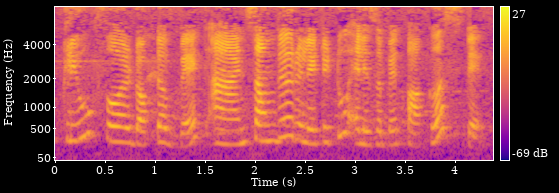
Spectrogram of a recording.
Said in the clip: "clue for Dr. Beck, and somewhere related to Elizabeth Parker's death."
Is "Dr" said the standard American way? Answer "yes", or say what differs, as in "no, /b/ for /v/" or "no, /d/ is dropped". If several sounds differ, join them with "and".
yes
